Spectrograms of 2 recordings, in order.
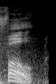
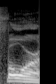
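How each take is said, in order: First: The final r sound is dropped. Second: The final r sound is clearly pronounced. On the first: This is the speaker's own natural way. "I say faux" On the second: This is the standard way. "the King's English 4 o'clock"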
